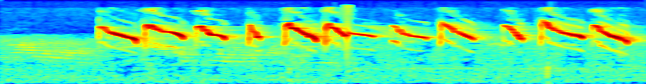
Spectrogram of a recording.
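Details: White-eye lure song, wild ngalas type: a rapid continuous series of about eleven sharp high notes, each sweeping downward, delivered evenly without pause.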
